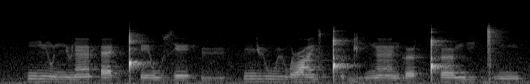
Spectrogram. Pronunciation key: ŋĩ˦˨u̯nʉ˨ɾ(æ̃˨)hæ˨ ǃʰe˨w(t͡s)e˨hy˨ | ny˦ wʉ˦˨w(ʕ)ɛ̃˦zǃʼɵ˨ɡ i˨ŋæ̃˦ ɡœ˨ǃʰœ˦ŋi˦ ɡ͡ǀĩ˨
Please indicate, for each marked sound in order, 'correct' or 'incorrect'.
incorrect, incorrect, correct

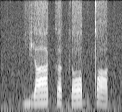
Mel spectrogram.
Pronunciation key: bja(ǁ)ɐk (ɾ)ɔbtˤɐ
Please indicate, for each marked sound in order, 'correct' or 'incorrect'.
incorrect, correct

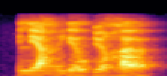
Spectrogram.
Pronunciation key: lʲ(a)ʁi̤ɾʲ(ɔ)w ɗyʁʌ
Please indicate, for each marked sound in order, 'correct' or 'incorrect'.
correct, correct

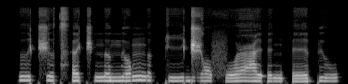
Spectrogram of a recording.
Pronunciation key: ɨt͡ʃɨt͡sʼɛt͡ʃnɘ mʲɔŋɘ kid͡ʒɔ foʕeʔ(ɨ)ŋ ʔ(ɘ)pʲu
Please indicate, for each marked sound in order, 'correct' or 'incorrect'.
incorrect, incorrect

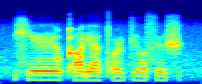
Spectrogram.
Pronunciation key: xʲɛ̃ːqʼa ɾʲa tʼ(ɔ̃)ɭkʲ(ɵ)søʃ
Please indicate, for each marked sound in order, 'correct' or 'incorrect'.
incorrect, incorrect

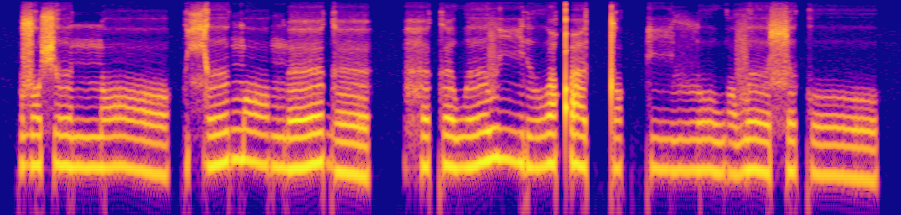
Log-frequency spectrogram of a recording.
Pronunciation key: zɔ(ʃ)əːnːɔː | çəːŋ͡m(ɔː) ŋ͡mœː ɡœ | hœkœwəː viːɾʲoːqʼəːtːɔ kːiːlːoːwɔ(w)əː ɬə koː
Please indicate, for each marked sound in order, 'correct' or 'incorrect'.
correct, correct, incorrect

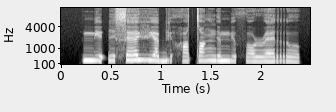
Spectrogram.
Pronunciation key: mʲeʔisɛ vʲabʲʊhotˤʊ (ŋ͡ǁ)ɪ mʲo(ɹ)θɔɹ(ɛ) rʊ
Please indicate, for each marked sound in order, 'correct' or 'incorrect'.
incorrect, incorrect, correct

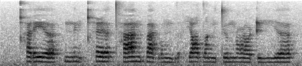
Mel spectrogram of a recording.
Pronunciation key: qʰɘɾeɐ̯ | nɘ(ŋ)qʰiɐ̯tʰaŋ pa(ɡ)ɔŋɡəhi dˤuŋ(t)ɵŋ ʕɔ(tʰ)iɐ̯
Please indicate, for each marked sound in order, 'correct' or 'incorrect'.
correct, correct, correct, incorrect

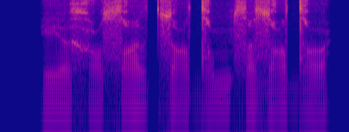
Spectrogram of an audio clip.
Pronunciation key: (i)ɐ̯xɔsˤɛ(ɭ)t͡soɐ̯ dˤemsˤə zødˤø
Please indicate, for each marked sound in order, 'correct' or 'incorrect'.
incorrect, incorrect

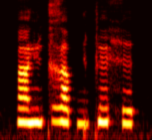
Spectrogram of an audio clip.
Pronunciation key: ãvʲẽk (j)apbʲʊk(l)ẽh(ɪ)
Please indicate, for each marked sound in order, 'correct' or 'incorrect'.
incorrect, incorrect, correct

